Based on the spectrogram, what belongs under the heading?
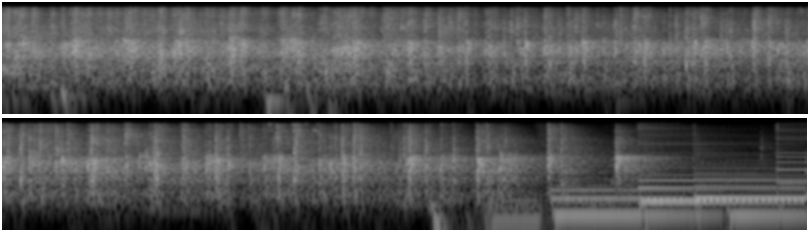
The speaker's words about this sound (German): Einen dicken Applaus nochmal für die beiden. Wir freuen uns sehr.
